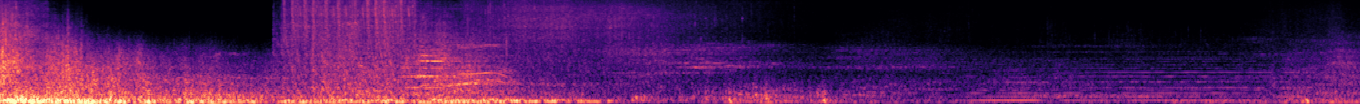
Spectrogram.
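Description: A large explosion effect from a superhero film, erupting as a loud, broad boom at the start and rolling off into a long rumbling decay, with orchestral music rising underneath toward the end.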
